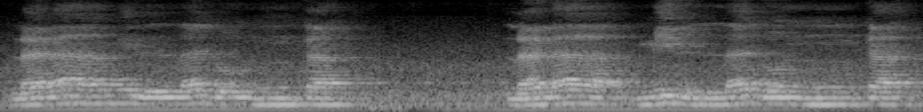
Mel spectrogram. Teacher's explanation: Yakni suara nun mati ketika masuk dengan huruf idgham bila gunnah, bacaannya tidak berdengung. Dan suara nun itu hilang.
